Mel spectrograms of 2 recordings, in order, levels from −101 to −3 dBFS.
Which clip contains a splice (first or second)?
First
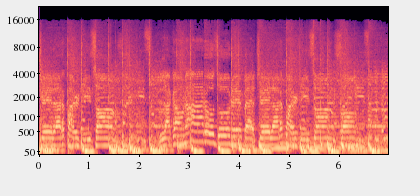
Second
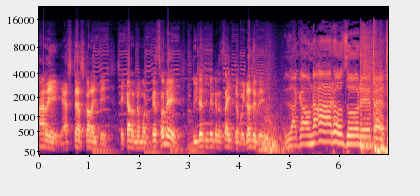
second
